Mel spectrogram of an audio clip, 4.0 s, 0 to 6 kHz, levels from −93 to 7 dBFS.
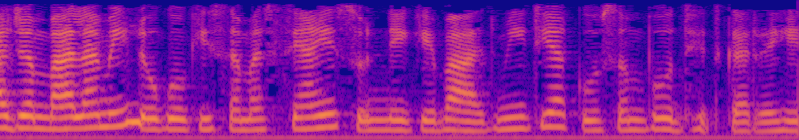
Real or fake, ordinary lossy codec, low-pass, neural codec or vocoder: real; none; 5.4 kHz; none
